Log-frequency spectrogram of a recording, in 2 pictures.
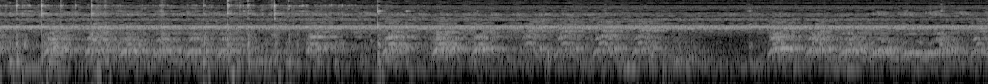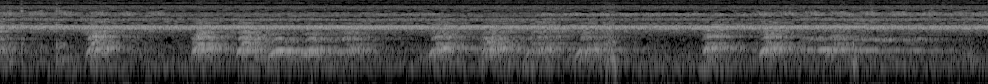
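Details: Four-day-old street puppies nursing from their mother give short, high squeaky whimpers in quick bursts, some with a brief gap between groups, over a steady high-pitched electronic-like whine and hiss.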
